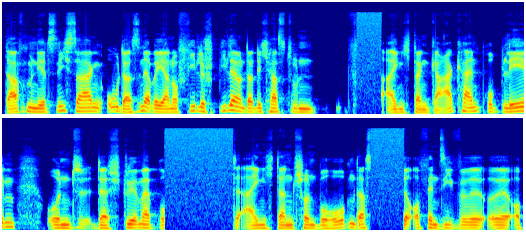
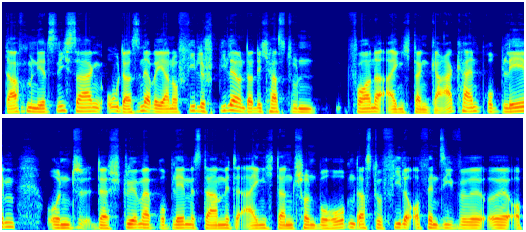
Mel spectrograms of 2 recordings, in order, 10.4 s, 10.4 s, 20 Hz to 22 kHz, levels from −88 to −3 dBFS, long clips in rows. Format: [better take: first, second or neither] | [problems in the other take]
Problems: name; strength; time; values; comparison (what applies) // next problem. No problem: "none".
second | audio cutting out; filled with static; at 3.5 s, at 7 s for 0.5 s and at 9 s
